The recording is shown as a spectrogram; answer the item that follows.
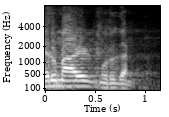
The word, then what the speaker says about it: Perumal Murugan: How do you pronounce it? Perumal Murugan.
